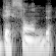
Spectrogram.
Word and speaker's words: descendent: Because of the y in here, we are pronouncing the d. Here, we don't pronounce the d.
